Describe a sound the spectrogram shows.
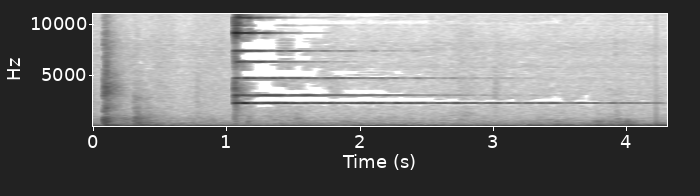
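A cymbal is struck hard and rings on.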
